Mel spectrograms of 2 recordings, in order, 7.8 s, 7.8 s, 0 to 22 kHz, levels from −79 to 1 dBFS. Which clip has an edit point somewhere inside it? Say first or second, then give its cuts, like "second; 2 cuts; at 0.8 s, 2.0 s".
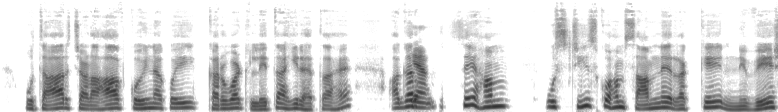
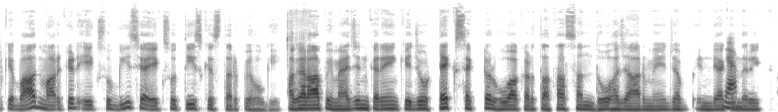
second; 1 cut; at 2.7 s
